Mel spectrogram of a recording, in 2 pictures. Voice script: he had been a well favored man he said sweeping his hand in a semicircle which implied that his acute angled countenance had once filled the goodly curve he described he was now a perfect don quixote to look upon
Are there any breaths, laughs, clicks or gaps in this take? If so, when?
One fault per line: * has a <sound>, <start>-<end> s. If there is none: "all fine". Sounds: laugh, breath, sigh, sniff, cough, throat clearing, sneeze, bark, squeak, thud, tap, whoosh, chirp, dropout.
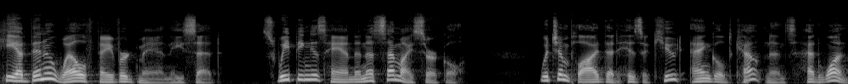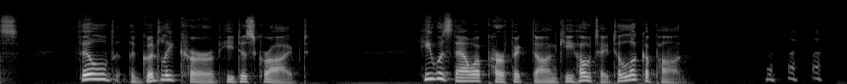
* has a laugh, 16.1-16.7 s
